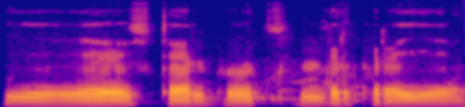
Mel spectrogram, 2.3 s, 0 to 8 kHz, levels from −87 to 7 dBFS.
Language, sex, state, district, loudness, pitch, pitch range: Rajasthani, male, Rajasthan, Nagaur, -17 LUFS, 100 Hz, 95-100 Hz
